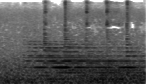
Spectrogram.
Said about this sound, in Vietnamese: Lạnh quá Mưa to thế này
